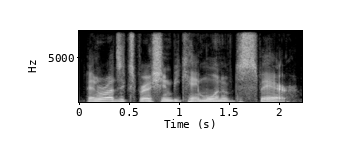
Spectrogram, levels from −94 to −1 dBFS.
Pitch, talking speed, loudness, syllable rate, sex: 140 Hz, 160 wpm, -18 LUFS, 6.5 syllables/s, male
